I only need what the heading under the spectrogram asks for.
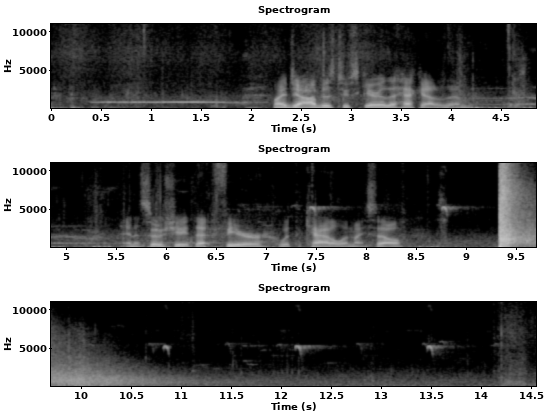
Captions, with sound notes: My job is to scare the heck out of them and associate that fear with the cattle and myself. (gun shot)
